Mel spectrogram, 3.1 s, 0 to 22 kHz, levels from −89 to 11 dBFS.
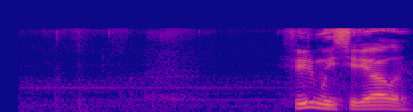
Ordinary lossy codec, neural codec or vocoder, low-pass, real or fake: none; none; none; real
